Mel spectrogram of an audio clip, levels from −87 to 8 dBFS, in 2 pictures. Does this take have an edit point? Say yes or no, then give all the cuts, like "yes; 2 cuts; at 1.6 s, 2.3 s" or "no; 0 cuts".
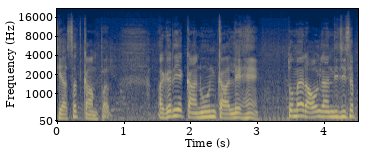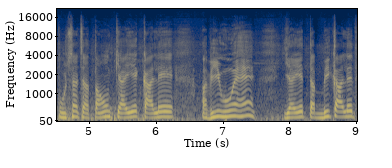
no; 0 cuts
